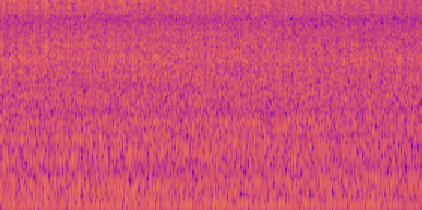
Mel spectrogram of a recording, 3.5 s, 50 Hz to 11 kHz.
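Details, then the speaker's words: 2005 Chevy Equinox after an upper engine rebuild with the heads pulled because of a broken spark plug; the alternator is not fully charging. A steady even idle with a light airy hiss and no tapping, skipping or roughness: normal idle. "And as you can hear, the motor's running pretty damn good, man."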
